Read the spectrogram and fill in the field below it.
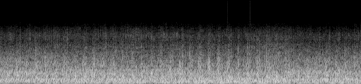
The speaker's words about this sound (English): What's that noise? Bob looks up into the sky. Helicopter coming into Waterloo Air Terminal.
